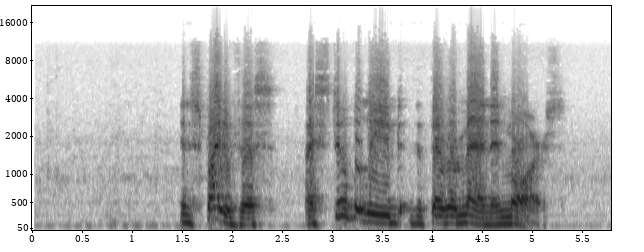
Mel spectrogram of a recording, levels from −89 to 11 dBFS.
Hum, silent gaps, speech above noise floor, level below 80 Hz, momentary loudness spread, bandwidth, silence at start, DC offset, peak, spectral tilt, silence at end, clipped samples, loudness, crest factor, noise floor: none; none; 36 dB; -44 dBFS; 9 LU; 13 kHz; 1.5 s; under 0.1%; 0 dBFS; -6 dB/octave; 0.55 s; 0.2%; -7 LUFS; 8 dB; -42 dBFS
